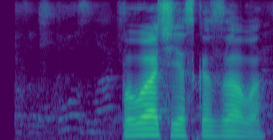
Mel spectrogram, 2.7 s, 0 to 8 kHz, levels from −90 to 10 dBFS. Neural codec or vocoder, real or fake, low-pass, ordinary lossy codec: none; real; none; none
